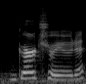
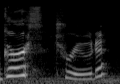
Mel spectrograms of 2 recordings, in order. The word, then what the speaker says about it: Gertrude: Gertrude. Not Girthtrude. It's not a protruding girth. It's Gertrude.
